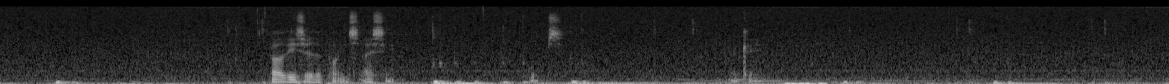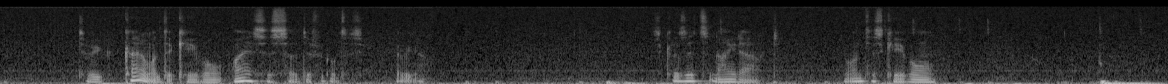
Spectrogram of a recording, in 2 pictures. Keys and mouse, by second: 0.5 w, 2.3 click, 4.3 v, 5.7 b, 8.4 s, 9.5 click, 10.0 g, 11.0 click, 11.7-13.3 middle drag, 14.5 click, 15.0 middle click, 16.7 middle click, 17.7 g, 18.7 click, 19.1 middle click, 20.0 middle click, 20.5 click, 21.3 click, 22.7 b.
